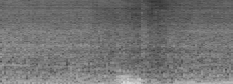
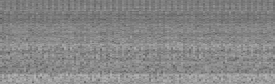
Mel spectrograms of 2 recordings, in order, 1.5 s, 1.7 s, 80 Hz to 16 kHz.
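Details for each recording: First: 2020 Ford Transit Connect on startup: low rumble that bogs and swells unevenly, rough stumbling idle with temp gauge pinned hot and codes P1299, P017D, sometimes stalling; traced to a failing alternator. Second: 2020 Ford Transit Connect idling after fix of false overheating codes P1299/P017D, temp gauge pinned hot and rough idle; quiet steady even hum, no rattles, misses or surges, codes clear; normal idle.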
